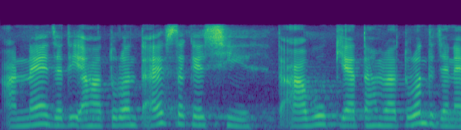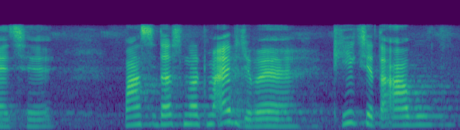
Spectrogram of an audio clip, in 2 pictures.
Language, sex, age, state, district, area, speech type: Maithili, female, 18-30, Bihar, Supaul, rural, spontaneous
